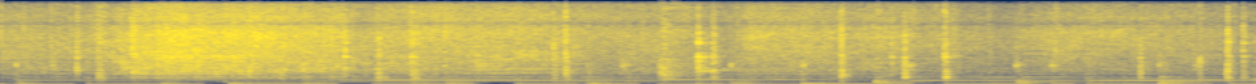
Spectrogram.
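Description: Boiled pork hocks sizzling in a stainless steel pot while a metal spatula stirs them, with many sharp clicks of the spatula against the pot; the sizzle swells about half a second in. Background music with held bass notes plays underneath.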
